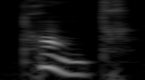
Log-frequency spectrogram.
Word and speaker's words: prendre: Idem pour prendre. Je ne prononce pas prendre, mais prendre. Je prononce seulement la consonne R.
